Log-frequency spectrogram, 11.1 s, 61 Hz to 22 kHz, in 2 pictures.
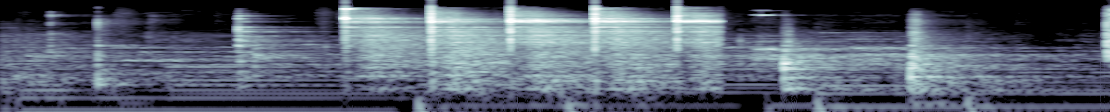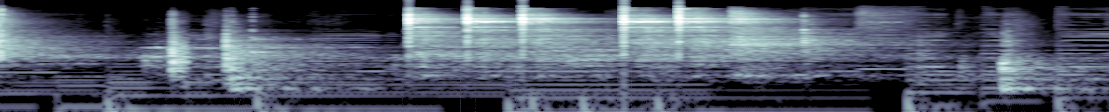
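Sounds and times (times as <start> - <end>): hammer striking steel punch: 1.7 - 3.6, 7.6 - 9.7.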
